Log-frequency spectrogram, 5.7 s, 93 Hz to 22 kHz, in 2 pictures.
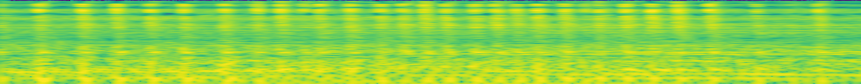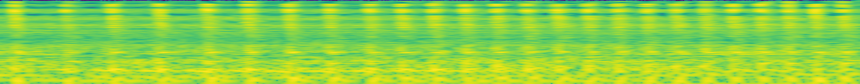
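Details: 1983 Polaris Indy 440 Cross Country snowmobile, carbureted two-stroke, started cold on choke with a new pull cord after an engine teardown. Loud, steady burble at an even fast idle with no misses or knocks; it runs normally.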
